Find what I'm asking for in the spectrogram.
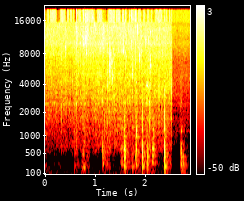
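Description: Chopped garlic frying in hot oil in a pan, a steady close sizzle with crackling pops and a few stirring scrapes, no talking.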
